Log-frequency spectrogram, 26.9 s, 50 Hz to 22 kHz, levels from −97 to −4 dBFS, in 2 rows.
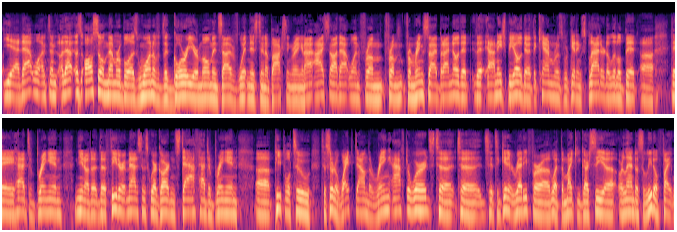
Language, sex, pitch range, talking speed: English, male, 125-150 Hz, 205 wpm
